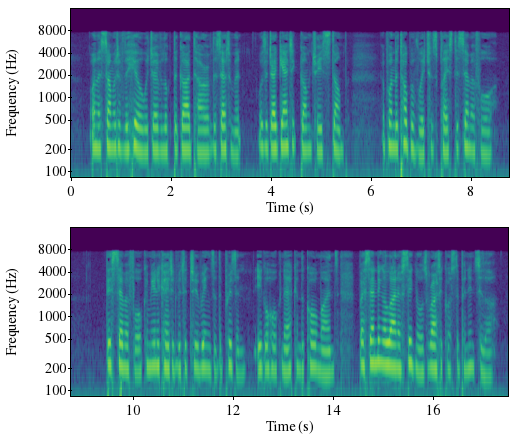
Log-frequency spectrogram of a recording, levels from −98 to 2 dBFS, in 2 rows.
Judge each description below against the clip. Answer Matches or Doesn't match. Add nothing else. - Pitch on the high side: Matches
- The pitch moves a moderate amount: Doesn't match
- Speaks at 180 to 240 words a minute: Matches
